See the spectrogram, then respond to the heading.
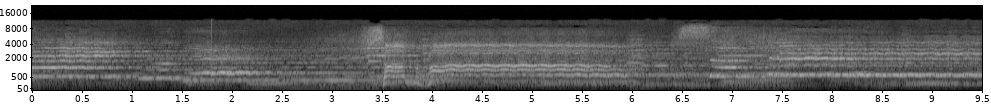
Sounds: Music, Female singing, Male singing

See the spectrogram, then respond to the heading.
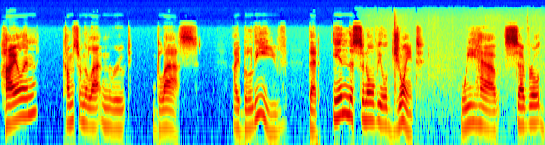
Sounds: Speech

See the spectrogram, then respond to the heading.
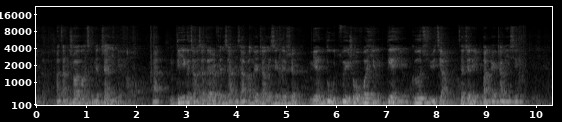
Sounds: Speech

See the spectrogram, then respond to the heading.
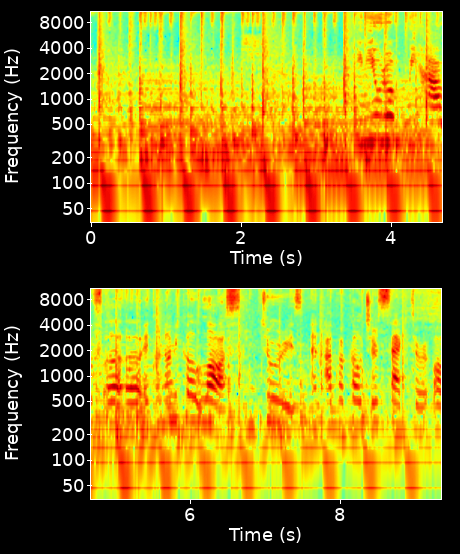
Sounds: Music, Speech

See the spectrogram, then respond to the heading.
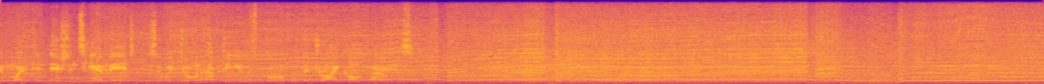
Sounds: Speech

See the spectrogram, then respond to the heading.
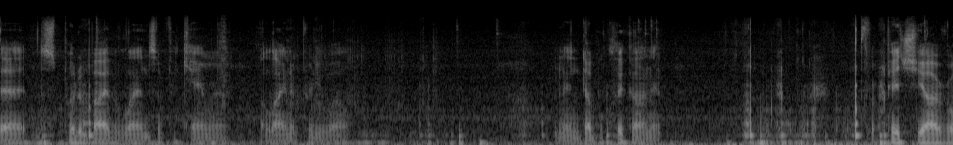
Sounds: Speech

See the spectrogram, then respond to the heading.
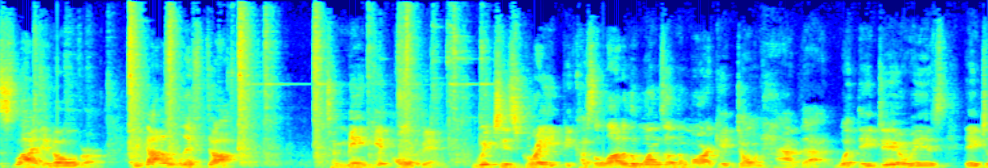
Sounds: Speech

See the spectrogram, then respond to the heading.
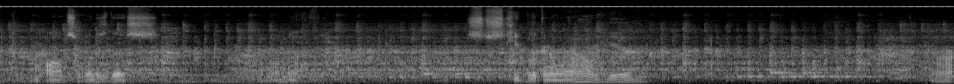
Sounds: Music, Speech

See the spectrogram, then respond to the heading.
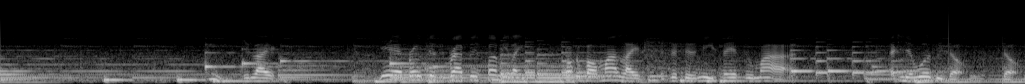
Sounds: Speech, Music

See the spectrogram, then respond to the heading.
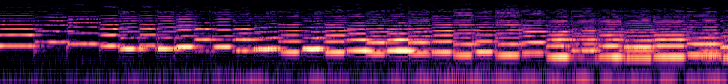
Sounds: playing violin, Bowed string instrument, Violin

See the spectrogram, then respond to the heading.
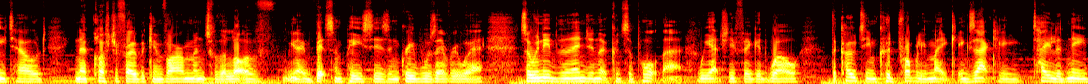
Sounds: Speech, Music

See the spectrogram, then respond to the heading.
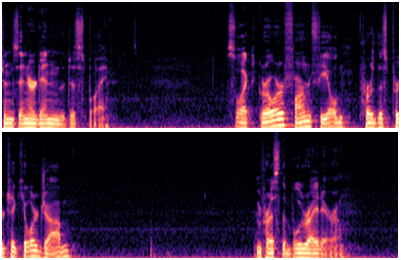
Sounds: Speech

